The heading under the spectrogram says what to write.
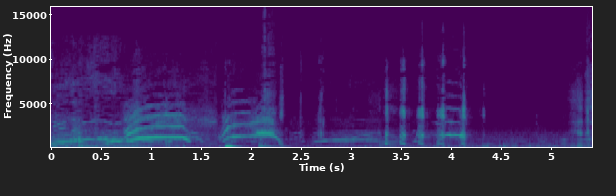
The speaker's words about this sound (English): if you want to hear the screams of all these passengers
